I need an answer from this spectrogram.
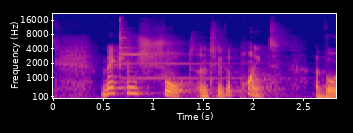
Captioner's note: bell dings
